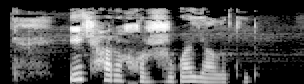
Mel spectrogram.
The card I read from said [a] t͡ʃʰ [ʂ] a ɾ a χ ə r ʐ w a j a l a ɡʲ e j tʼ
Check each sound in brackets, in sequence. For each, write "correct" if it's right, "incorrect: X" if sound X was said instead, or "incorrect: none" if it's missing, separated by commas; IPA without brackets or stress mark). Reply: incorrect: i, incorrect: ħ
